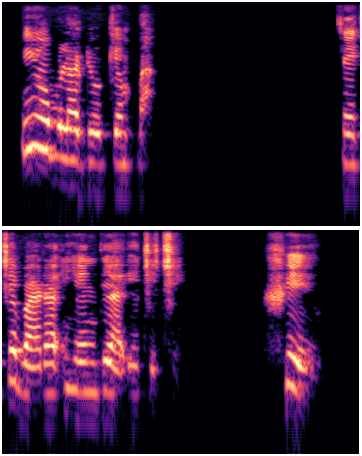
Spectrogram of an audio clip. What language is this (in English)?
Igbo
